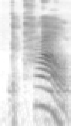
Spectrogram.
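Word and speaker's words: τ: 그러면 이제 그래서 각 운동량의 시간 변화량은 r 크로스 f고, 이때 r 크로스 f를 갖다가 우리가 타우, 읽을 때는 타우라고 읽고 이거를 우리가 이제 토크라고 읽습니다.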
